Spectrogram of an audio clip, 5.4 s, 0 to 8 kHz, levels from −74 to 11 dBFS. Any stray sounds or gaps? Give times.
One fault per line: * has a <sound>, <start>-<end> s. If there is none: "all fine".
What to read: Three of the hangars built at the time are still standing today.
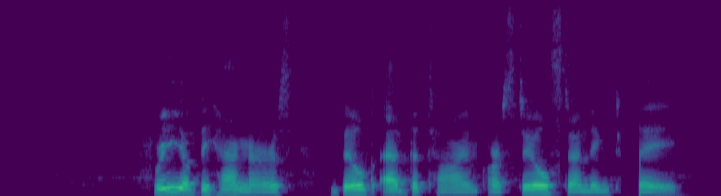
* has a dropout, 4.7-4.8 s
